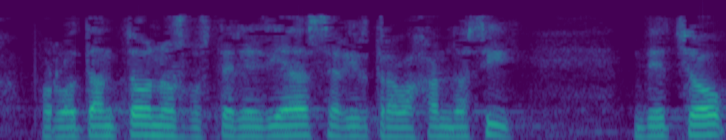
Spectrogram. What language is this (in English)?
Spanish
